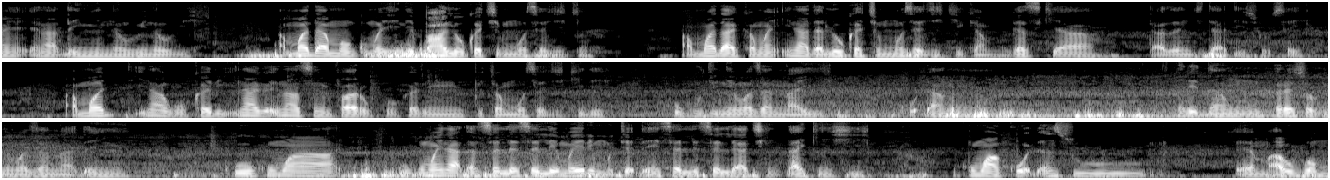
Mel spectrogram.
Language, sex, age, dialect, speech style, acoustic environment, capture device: Hausa, male, 25-34, Nigeria - Katsina, happy, nature, mobile / Linux / Chrome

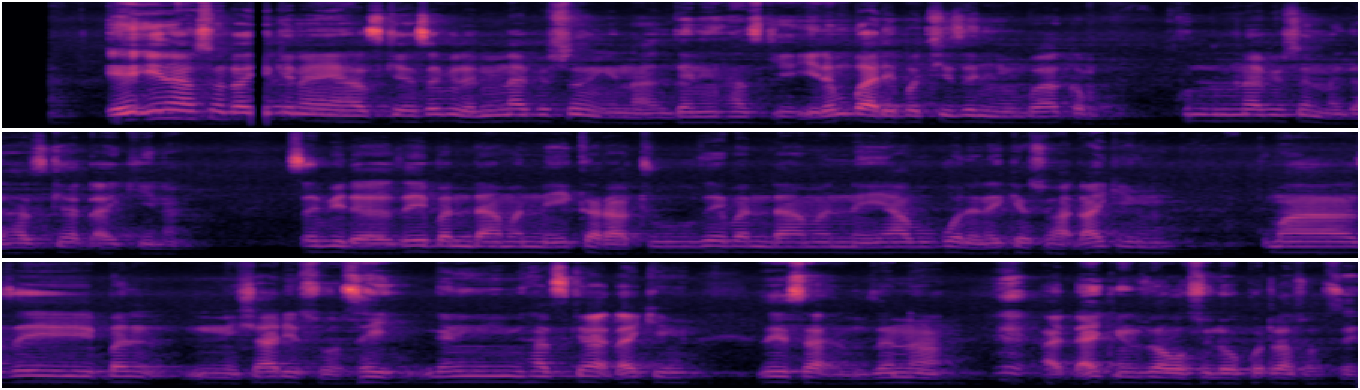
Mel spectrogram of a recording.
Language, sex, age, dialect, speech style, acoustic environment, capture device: Hausa, male, 25-34, Nigeria - Kano, relaxed, silence, mobile / Linux / Chrome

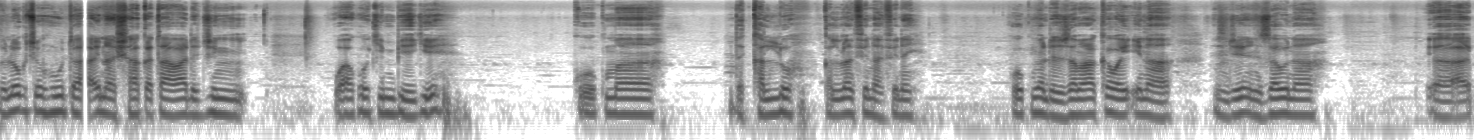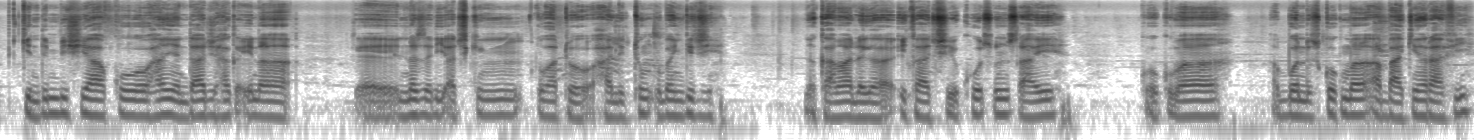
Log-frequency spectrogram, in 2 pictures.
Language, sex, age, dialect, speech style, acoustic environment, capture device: Hausa, male, 25-34, Nigeria - Kano, relaxed, silence, mobile / Linux / Chrome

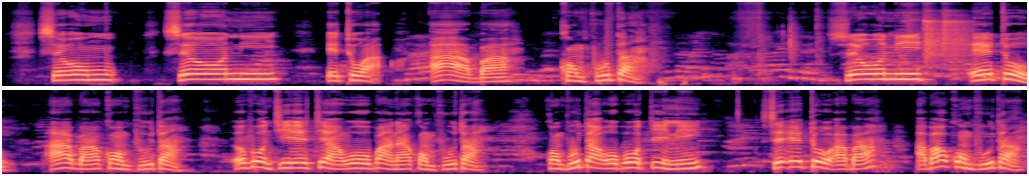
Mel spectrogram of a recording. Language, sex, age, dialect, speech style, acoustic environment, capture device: Yoruba, male, 25-34, Nigeria - Nigerian Standard, happy, people talking; silence; nature, mobile / Linux / Chrome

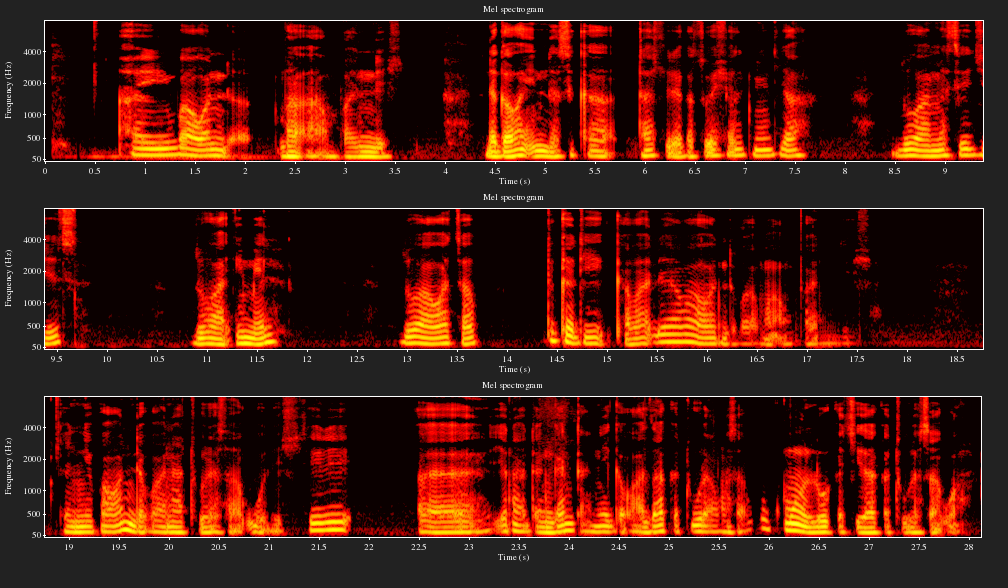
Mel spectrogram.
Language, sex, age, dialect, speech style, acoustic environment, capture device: Hausa, male, 25-34, Nigeria - Pidgin-influenced, relaxed; tired; stressed; focused; nervous; anxious, nature, mobile / Linux / Chrome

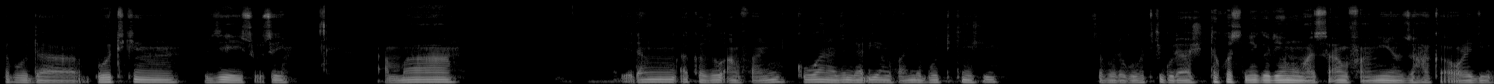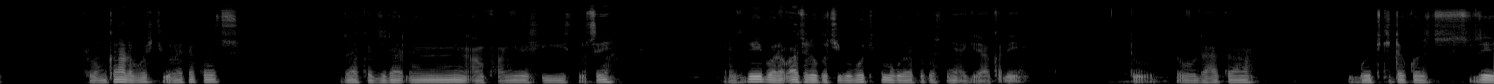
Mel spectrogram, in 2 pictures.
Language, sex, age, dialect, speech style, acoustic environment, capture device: Hausa, male, 18-24, Nigeria - Katsina, happy, silence, mobile / Linux / Chrome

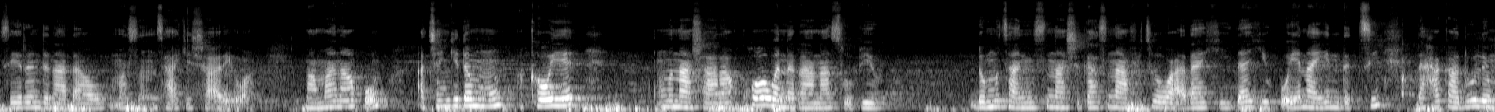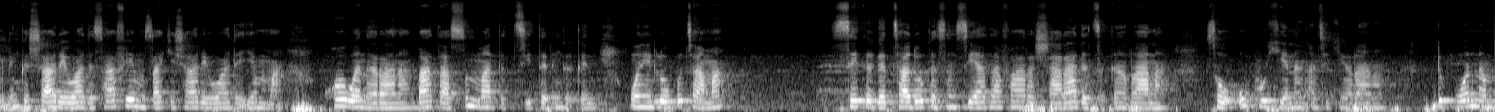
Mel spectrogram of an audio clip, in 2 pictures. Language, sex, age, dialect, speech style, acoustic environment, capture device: Hausa, female, 25-34, Nigeria - Nigerian Standard, relaxed, silence, mobile / Linux / Chrome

